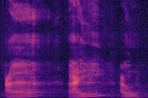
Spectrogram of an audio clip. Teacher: Huruf ain itu ketika diucap, lidah kita seolah-olah agak mundur sedikit.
